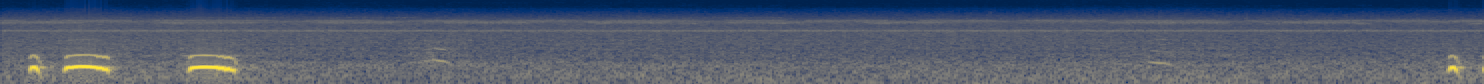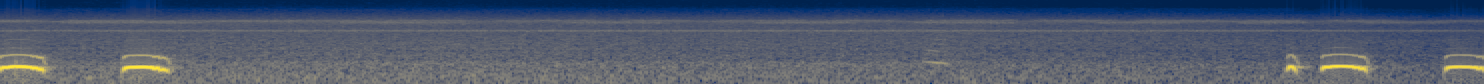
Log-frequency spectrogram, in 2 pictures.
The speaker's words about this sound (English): But in the middle of the night, I get a surprise visit. A great horned owl, hooting from the cottonwood tree right outside my tent.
